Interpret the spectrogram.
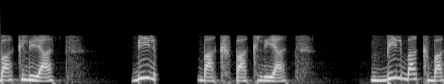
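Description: From 1.55 to 2.01 s there is a call audio freeze, most likely because packets were held up in transit and the jitter buffer ran dry. The receiver stretches the last sound into a brief fading buzz or hiss, then goes silent for about 0.37 s of the 0.43 s gap. When the audio resumes, it picks up where it stopped with nothing lost, but it now runs about 0.43 s later. Throughout the narrowband call path, nothing is heard above 4 kHz.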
